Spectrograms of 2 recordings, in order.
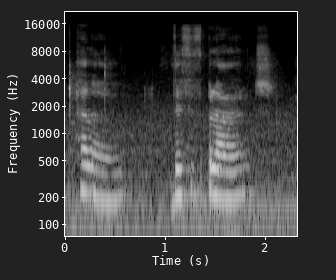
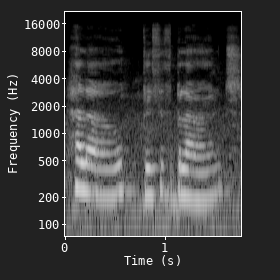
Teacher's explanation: It was not high. It wasn't high pitched. It wasn't soprano. It wasn't Mickey Mouse. It was breathy.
